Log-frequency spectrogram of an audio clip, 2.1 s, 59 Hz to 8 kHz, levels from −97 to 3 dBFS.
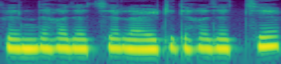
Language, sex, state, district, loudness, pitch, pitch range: Bengali, female, Assam, Hailakandi, -11 LUFS, 200 Hz, 195-205 Hz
